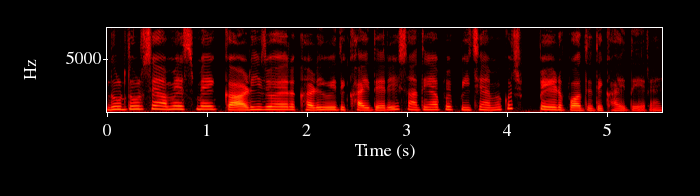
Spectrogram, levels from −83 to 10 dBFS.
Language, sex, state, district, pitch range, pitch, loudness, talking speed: Hindi, female, Bihar, Gopalganj, 225-280 Hz, 245 Hz, -36 LUFS, 300 wpm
